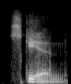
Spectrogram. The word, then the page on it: skean: American English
